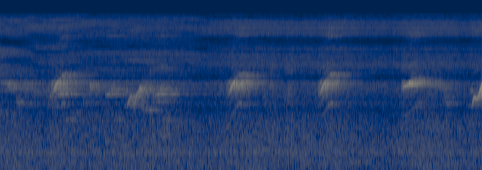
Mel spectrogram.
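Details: A greater flameback woodpecker (Chrysocolaptes guttacristatus) calls with sharp, high, slightly rising notes, about one a second at uneven intervals, over a steady background hiss.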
